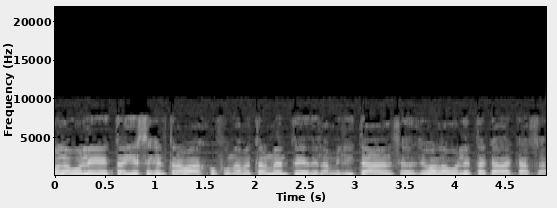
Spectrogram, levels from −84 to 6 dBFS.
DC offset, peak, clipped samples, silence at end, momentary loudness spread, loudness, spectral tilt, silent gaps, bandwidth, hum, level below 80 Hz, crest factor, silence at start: 1%; 0 dBFS; under 0.1%; 0 s; 6 LU; -14 LUFS; -6.5 dB/octave; none; 10 kHz; none; -42 dBFS; 14 dB; 0 s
